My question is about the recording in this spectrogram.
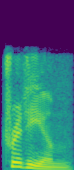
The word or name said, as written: tritium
